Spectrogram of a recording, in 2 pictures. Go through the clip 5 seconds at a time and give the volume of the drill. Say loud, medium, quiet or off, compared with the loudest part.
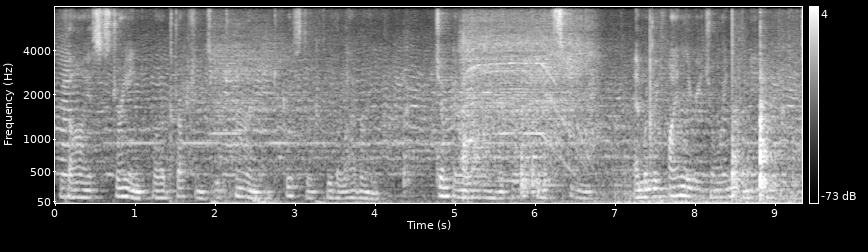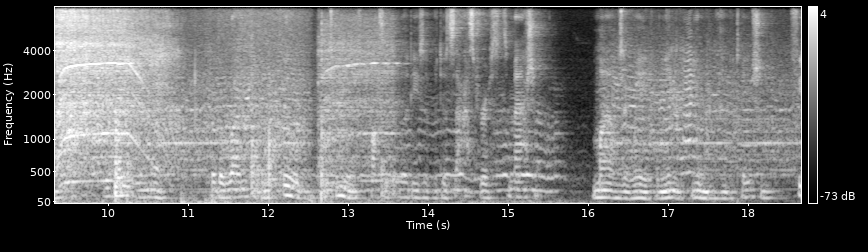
quiet, loud, loud, off.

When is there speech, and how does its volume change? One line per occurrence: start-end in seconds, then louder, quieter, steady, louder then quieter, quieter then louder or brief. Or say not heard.
0.1-18.6 steady.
